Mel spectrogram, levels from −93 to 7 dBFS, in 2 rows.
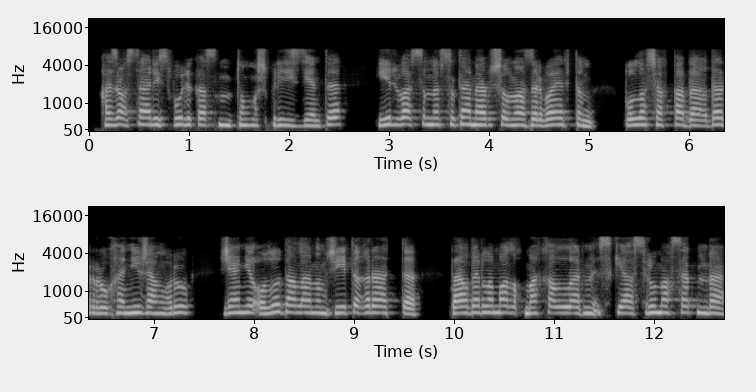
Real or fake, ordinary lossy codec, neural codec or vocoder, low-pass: fake; MP3, 96 kbps; codec, 16 kHz, 2 kbps, X-Codec, HuBERT features, trained on general audio; 7.2 kHz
